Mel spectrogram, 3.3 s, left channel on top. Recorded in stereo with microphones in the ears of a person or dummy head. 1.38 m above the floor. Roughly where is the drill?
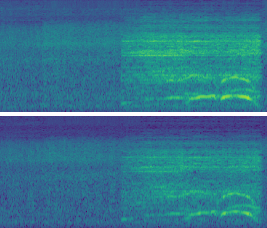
No drill in this recording.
